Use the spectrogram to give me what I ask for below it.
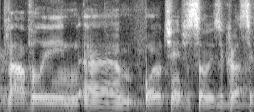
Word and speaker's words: Valvoline: Valvoline, yeah. Yeah, Valvoline. Yeah, Valve was messing me up there. I prefer to go that, I guess, muscle memory. If you have like Valvoline oil change facilities across the country that have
